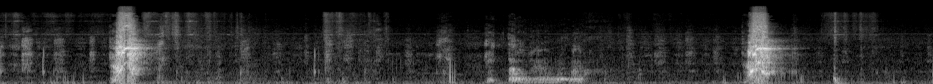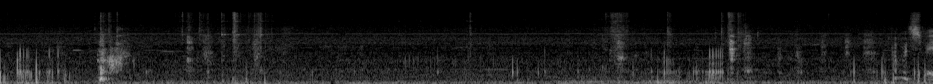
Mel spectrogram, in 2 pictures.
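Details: A 3-year-old corgi discovering a slinky gives two sharp, loud barks several seconds apart while a person talks softly.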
